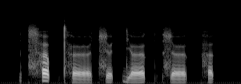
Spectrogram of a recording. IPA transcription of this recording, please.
t͡sʰɐ˥p̚t̪ʰœː˨˩t͡sɵ˨˥t̚ jœː˨˥k̚ t͡sœː˨k̚hɐ˧k̚

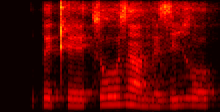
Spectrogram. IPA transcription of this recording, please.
pe˨kʰeː˨ t͡soː˦ zã˨vɪ˨ zi˦ɣo˦

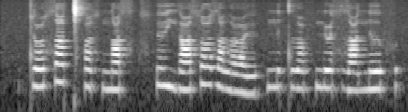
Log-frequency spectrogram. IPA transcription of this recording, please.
tusˤɛǀʰøsˤ nʌsˤt͡sʰø jʌ sˤøzˤəðˤø | nətðˤøfnə˞szˤɯn əf

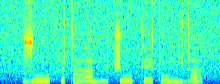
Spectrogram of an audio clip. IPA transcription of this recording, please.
zoː˦hə˧taː˨ mɨ˨t͡ʃoː˦ kɛ˧tɔ̃˧ mi˨da˨

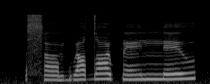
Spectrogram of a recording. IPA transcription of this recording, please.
sɑ̃˩bʊ˩˧ dˤɛ˧ʊ̯pɛ̃˩˧ɪ̯nːɛ˧˥ʊ̯

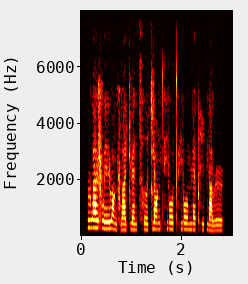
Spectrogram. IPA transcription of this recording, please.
ɻwa˥ɪ̯ʂwe˧˥ɪ̯ ɻɑ˨˩ŋʂwa˧˥ɪ̯t͡ɕɥɛ˧˥nt͡sʰɹ̩˧˥ t͡ɕjɑ˥ŋt̪ʰjo˥ʊ̯t̪ʰjo˥ʊ̯ mɥɛ˥pʰi˧˥pjä˨˩ɻɻ̩˥˩

